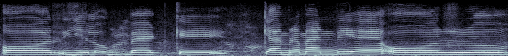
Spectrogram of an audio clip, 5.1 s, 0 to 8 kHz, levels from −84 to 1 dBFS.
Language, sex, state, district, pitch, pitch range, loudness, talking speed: Hindi, female, Maharashtra, Gondia, 265 Hz, 255-290 Hz, -10 LUFS, 105 wpm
